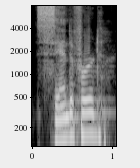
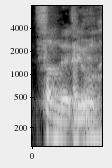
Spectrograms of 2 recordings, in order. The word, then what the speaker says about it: Sandefjord: so, um, as I said, lives in Norway, in Sandefjord, Norway. Did I say that right? – Uh, almost, yeah. Sandefjord. – Okay. – It's oh, there you go.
